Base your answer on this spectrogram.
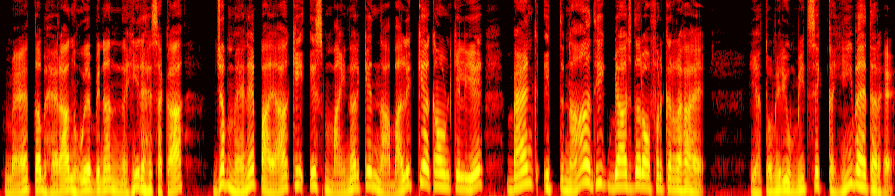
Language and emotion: Hindi, surprised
